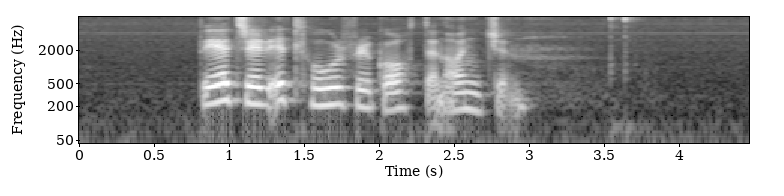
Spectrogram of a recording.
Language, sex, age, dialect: Faroese, female, 36-60, Suðurstreymoy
